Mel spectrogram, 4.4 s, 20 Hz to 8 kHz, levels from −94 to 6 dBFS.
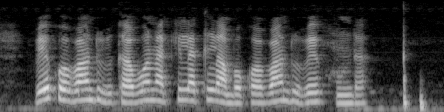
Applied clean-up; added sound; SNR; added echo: none; none; none; none.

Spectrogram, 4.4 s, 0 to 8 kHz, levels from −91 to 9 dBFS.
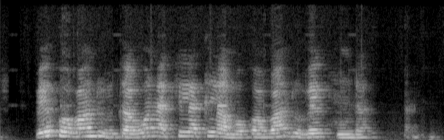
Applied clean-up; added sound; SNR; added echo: neural separator model SepFormer DNS4.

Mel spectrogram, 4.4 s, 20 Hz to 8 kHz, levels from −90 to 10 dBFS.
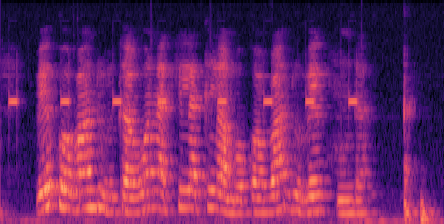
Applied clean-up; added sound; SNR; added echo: none; Telephone; 11 dB; reverberation time 0.3 s.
